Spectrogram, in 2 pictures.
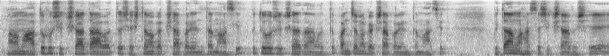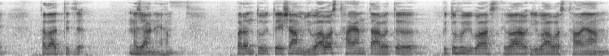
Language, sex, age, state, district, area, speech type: Sanskrit, male, 30-45, Andhra Pradesh, Chittoor, urban, spontaneous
